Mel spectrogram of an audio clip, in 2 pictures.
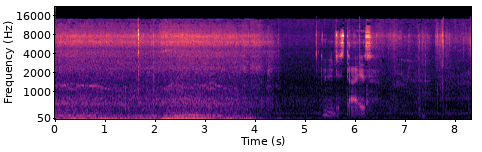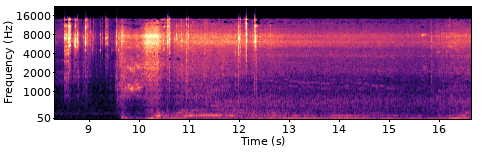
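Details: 1988 Camaro, stock 305 TBI V8, cold: uneven lumpy idle, dies, restarted and idles roughly again; only rough when cold, runs fine warm; worse with AC on; O2 sensor and throttle position sensor already replaced; hard cold starts.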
